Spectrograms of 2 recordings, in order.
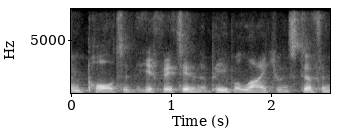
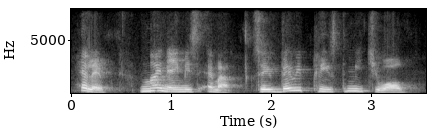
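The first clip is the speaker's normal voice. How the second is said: lightly raised, prim and pleased greeting; a hint of Emma, a touch higher and politer; imitating Emma's voice; 6 semitones higher than usual. Mimicking a viewer named Emma for the chat, lightly raised and prim. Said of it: "And I could do that in her voice".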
